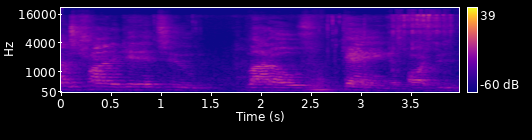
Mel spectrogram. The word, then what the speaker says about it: Latto: Lotto. Thank you. How do you do that? How do you say that? Cause Lotto my baby.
